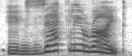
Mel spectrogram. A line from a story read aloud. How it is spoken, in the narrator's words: cried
